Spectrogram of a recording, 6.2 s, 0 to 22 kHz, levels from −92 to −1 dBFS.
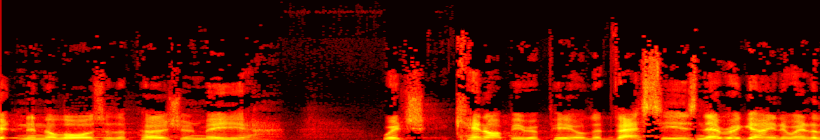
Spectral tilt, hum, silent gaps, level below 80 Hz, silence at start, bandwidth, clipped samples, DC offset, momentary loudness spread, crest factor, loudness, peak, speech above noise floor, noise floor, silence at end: -3 dB/octave; none; none; -72 dBFS; 0 s; 18.5 kHz; under 0.1%; under 0.1%; 10 LU; 24 dB; -28 LUFS; -6 dBFS; 32 dB; -61 dBFS; 0 s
